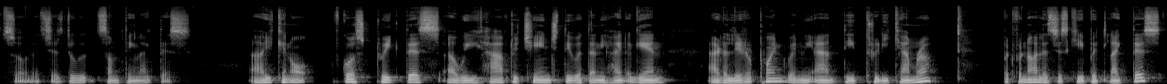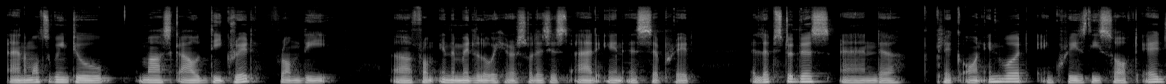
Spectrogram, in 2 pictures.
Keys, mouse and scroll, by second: 17.7 click, 19.2 click, 21.5 click, 22.6 click.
